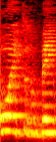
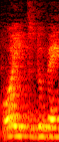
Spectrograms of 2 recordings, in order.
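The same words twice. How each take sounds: First: It is said warmly, relaxed and confident. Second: It is said dryly, flat and cold.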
